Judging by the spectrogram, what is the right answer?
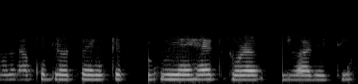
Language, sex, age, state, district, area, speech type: Hindi, female, 18-30, Uttar Pradesh, Ghazipur, rural, conversation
